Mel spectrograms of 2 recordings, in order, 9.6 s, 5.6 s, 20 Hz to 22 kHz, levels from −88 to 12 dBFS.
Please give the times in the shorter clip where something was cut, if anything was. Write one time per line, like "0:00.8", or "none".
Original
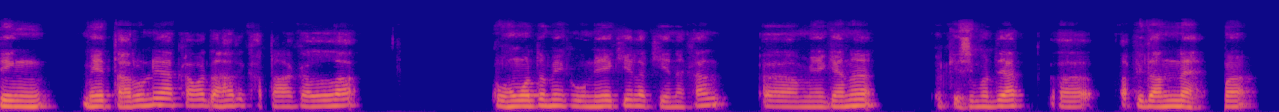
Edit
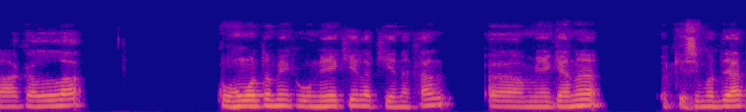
none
